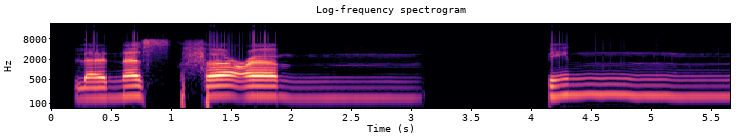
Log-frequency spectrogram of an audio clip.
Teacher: We need to change the noon sakin into the meme. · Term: iqlab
